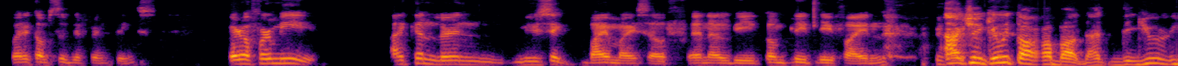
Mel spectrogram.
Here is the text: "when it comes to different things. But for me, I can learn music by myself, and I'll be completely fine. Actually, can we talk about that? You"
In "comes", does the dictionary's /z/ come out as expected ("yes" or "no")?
no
